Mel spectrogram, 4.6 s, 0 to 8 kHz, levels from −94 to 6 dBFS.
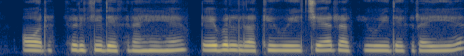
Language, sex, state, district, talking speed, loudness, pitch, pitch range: Hindi, female, Bihar, Darbhanga, 180 wpm, -28 LUFS, 215 Hz, 210-225 Hz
